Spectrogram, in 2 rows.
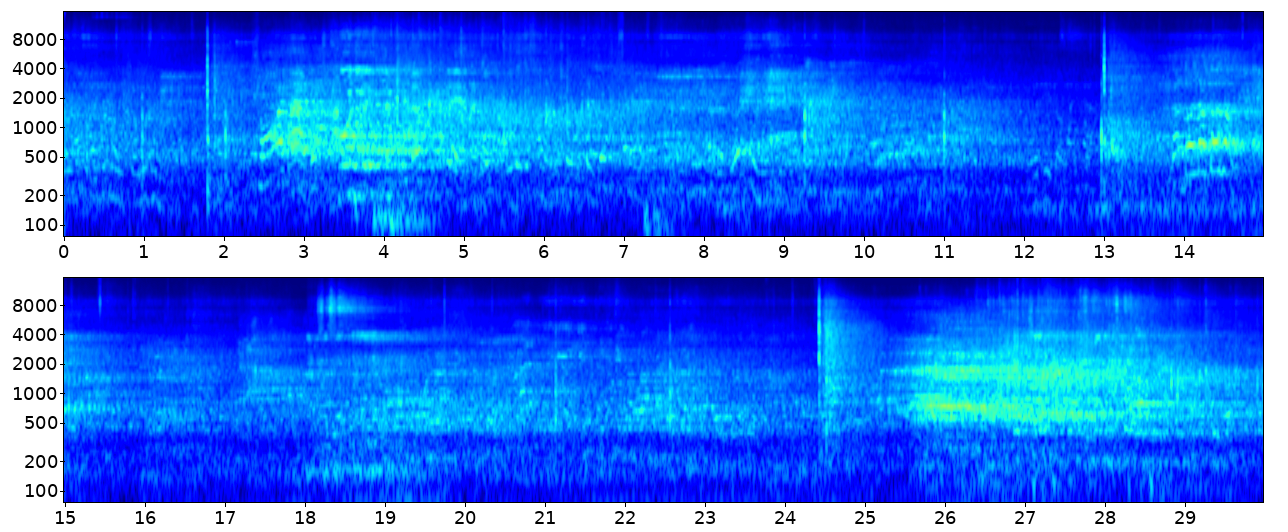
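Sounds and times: players' voices echoing: 0:00.0 - 0:29.9.

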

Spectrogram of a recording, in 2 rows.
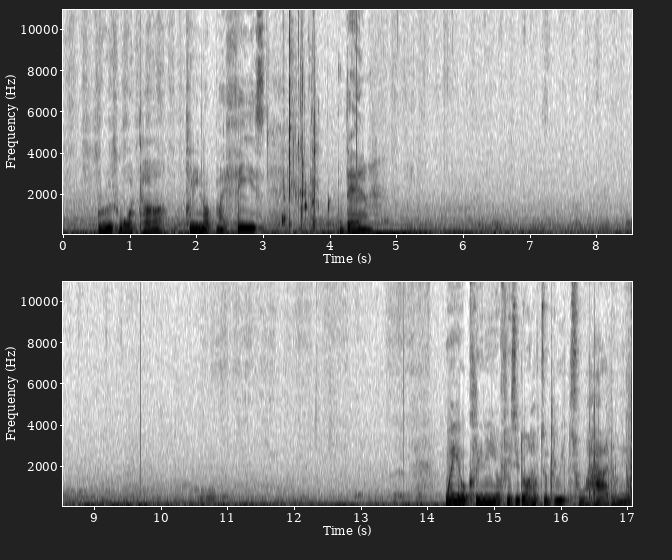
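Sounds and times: low background rumble: 0:00.0 - 0:17.0.

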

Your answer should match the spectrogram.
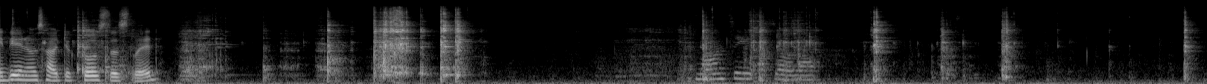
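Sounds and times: lid scraping on pot: 0:01.8 - 0:04.5, 0:06.1 - 0:07.0.

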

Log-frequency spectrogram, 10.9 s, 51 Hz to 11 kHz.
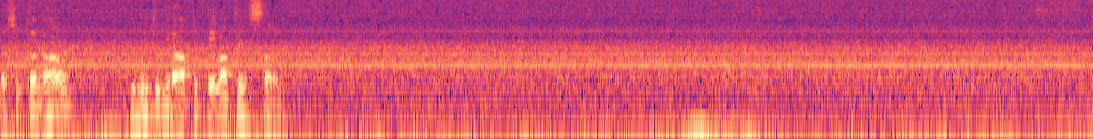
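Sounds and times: recording hum and hiss: 0:00.0 - 0:10.9
thin whine: 0:00.0 - 0:10.9.

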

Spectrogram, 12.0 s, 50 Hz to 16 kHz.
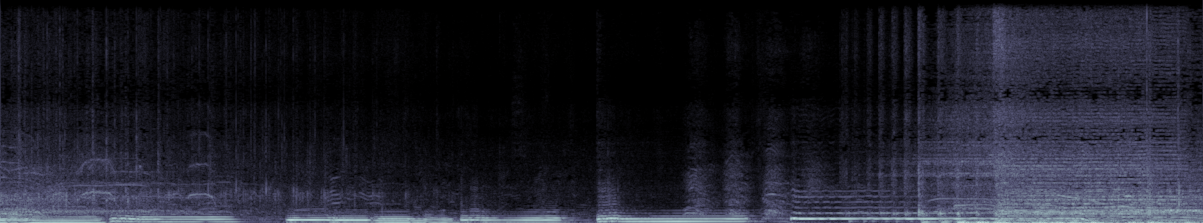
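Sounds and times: marching band brass chords: 0:00.0 - 0:12.0.

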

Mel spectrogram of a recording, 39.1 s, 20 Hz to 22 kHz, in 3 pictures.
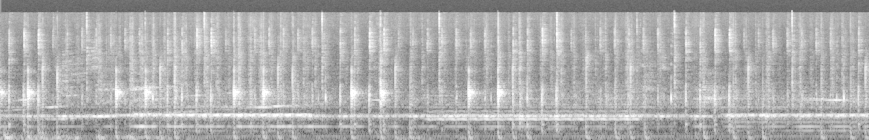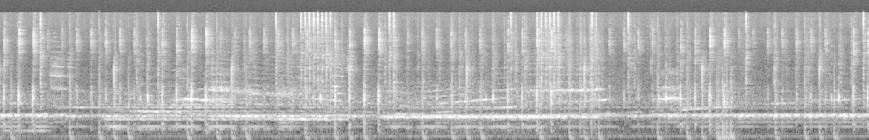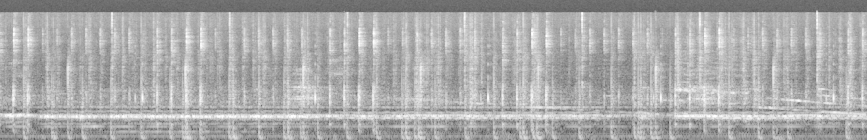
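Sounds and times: dense irregular clicking: 0:00.0 - 0:39.0
synthesizer drone: 0:00.0 - 0:39.0.

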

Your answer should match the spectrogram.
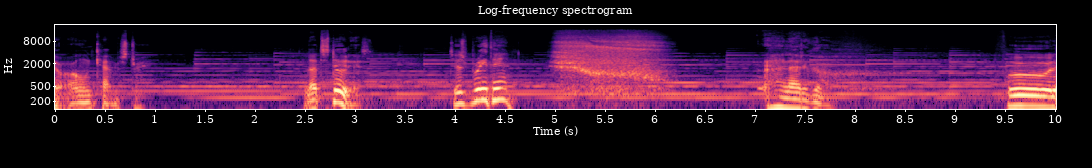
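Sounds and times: soft background music: 0:00.0 - 0:10.0
deep forceful inhale: 0:05.0 - 0:06.2.

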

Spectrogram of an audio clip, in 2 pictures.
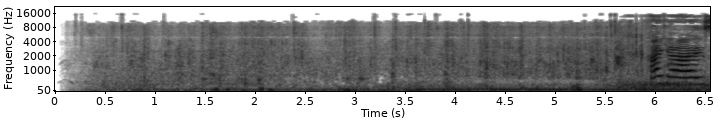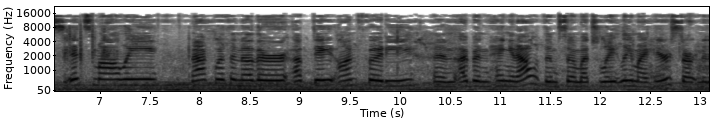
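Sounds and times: low rumble: 0:01.6 - 0:13.0.

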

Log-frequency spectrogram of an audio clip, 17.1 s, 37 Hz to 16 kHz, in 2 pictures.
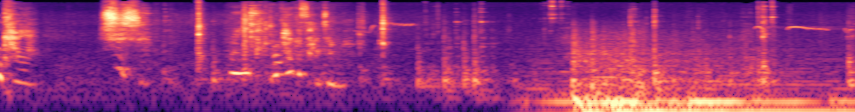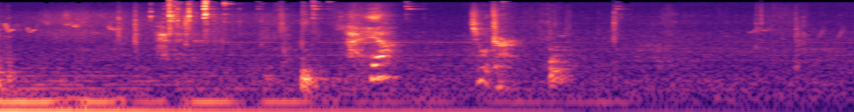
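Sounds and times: heavy door rumbling open: 0:05.2 - 0:15.8.

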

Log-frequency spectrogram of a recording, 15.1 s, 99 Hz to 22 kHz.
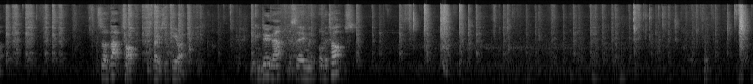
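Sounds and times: duct tape crackling and tapping: 0:00.0 - 0:05.4, 0:06.6 - 0:15.0.

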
